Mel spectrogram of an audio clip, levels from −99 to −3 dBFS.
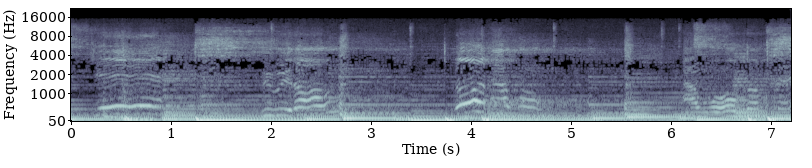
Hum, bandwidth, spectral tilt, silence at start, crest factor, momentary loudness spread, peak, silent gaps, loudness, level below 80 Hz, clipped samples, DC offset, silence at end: none; 14 kHz; -5 dB/octave; 0 s; 14 dB; 6 LU; -10 dBFS; none; -25 LUFS; -30 dBFS; under 0.1%; under 0.1%; 0 s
